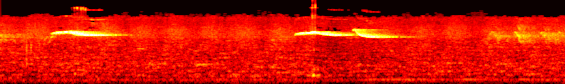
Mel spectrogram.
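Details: Oriental magpie-robin (Copsychus saularis) in Sri Lanka gives two clear, high whistled phrases about two and a half seconds apart, each slurring slightly downward, over a quiet background with faint low hum; finding: Oriental magpie-robin.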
